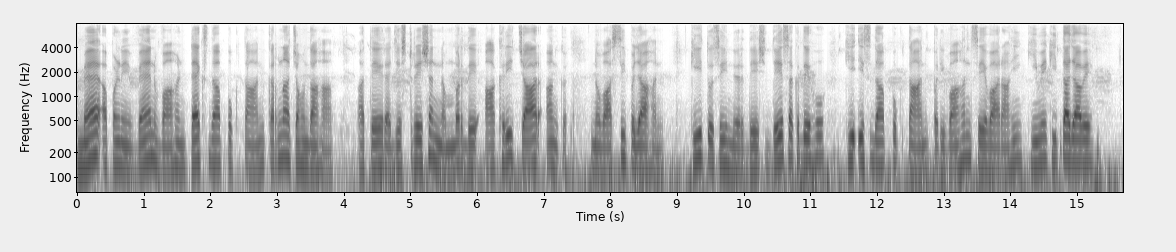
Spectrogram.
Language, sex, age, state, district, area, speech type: Punjabi, male, 18-30, Punjab, Hoshiarpur, urban, read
